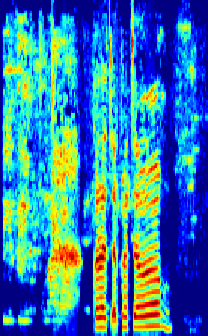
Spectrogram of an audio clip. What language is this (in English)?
Thai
